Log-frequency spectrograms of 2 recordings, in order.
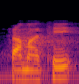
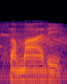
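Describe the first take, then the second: First: The word is said with Thai pronunciation. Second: The word is said with foreign, Western pronunciation. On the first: "Thai pronunciation is" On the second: "often you'll hear foreigners pronounce it"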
